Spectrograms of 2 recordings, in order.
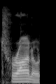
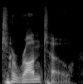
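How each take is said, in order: First: The middle T sound is dropped. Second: The middle T sound is clearly pronounced. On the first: The speaker is a local. "you're from Toronto because you said Toronto" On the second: The speaker is an outsider. "not Toronto"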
